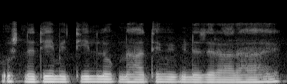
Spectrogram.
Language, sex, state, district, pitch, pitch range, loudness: Hindi, male, Arunachal Pradesh, Lower Dibang Valley, 120 Hz, 115-125 Hz, -15 LUFS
